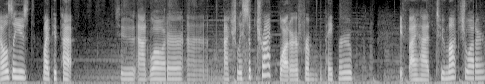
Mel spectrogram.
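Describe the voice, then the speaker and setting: Over background music, the speaker goes at a fairly slow pace with long, frequent pauses. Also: woman, medium pitch for a woman, ordinary pitch variation. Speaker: artist. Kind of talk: art supply unboxing voiceover. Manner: casual.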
